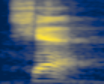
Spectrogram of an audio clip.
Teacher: Shin memiliki sifat rokhawah artinya membacanya mengalir.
